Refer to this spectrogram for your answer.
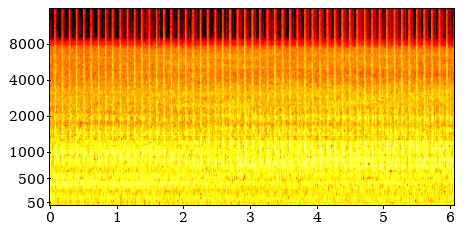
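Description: Sharp, even knocking at about three a second rides over the idle and stands out clearly above the engine; the source is not yet known. Cause suspected, not confirmed.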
